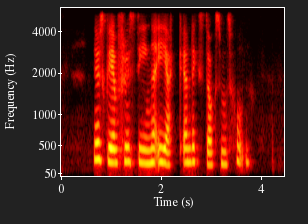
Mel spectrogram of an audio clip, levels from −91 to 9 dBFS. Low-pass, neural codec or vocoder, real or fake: 5.4 kHz; codec, 16 kHz, 0.3 kbps, FocalCodec; fake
